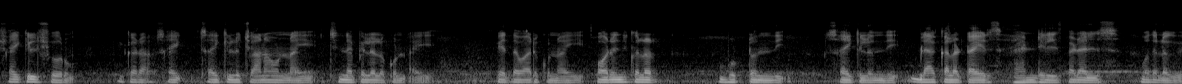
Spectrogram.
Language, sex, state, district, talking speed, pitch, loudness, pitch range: Telugu, male, Andhra Pradesh, Anantapur, 125 wpm, 105 Hz, -32 LUFS, 100-115 Hz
